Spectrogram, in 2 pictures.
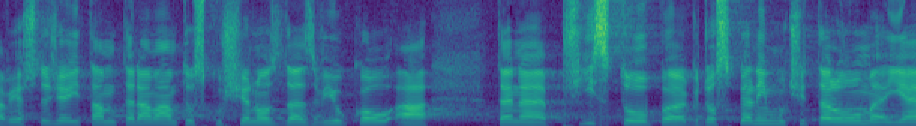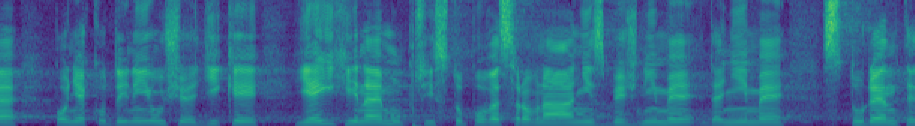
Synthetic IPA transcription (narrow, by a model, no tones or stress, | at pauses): vjɛr̥t̪ɛʒɛɪt̪amt̪ɛdamaːmt̪uskuʃɛno̞st̪zviːuko̞wʔa | t̪ɛnpr̝̥iːst̪upɡdo̞spjɛliːmut͡ʃɪt̪ɛluːmjɛpo̞ɲɛkut̪jɪniːuʃɟiːkɪ | jɛjɪxjɪnɛːmupr̝̥iːst̪upuvɛsɾo̞vnaːɲiːzbjɛʒniːmɪdɛɲiːmɪ | st̪udɛnt̪ɪ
